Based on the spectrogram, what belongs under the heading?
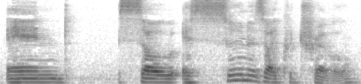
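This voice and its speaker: In a casual interview, a male spiritual teacher from New Zealand reflects on his life at a slow pace. His medium-pitched voice has a dark tone and lively intonation. His storytelling meanders, with sentences often restarted.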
